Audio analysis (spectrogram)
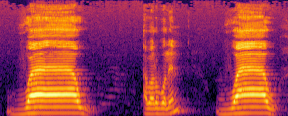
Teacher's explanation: তারপর হচ্ছে ওয়াও, এটাও দুই ঠোঁট থেকে, কিন্তু এটার উচ্চারণের ভঙ্গিমা হবে ঠোঁট প্রথমে গোল থাকবে, তারপরে মিলবে, তারপরে আবার জায়গায় চলে আসবে।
